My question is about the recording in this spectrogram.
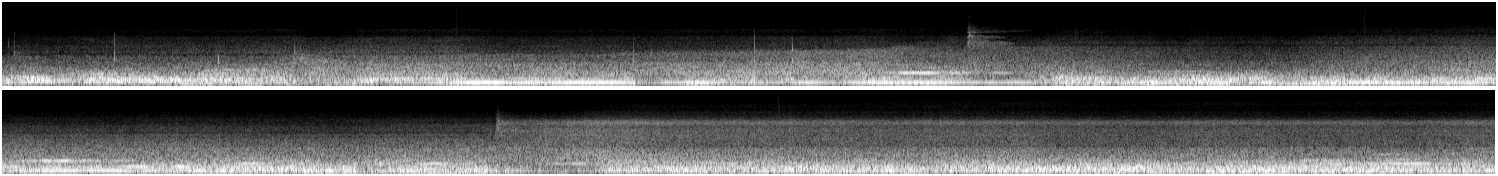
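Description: Loud, steady rush of falling and splashing water, with a low steady hum that comes and goes over it. The sound changes character about two-thirds of the way through.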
